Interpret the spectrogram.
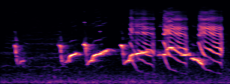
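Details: Black-throated laughingthrush with a morning forest-style song for tutoring young birds: short downward-sweeping notes building into loud, harsh rasping screeches repeated about twice a second.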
